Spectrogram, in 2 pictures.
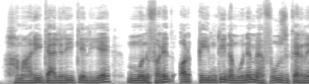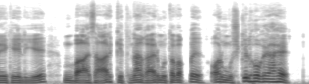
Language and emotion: Urdu, fearful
